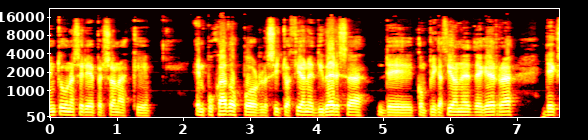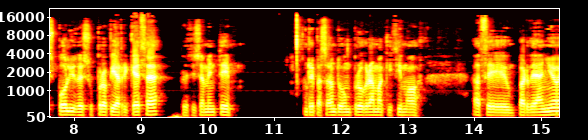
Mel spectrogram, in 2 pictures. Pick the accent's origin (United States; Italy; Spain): Spain; Granada, Andalusia; Yo como granadino, como español, como andaluz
